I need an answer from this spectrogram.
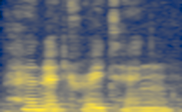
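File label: "penetrating" English, US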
